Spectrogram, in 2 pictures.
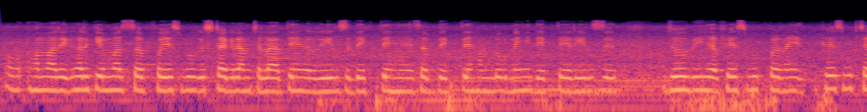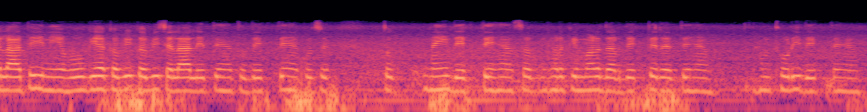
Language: Urdu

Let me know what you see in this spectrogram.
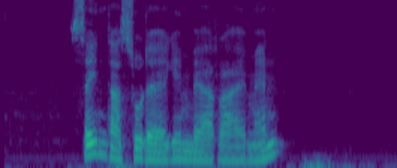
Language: Basque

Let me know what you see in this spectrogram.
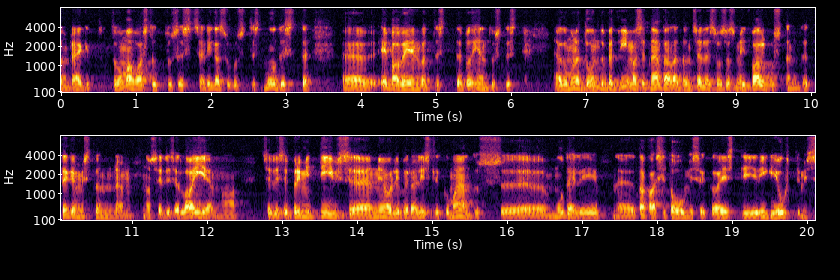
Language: Estonian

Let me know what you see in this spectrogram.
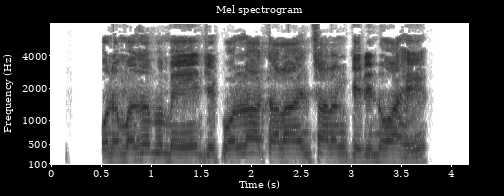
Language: Sindhi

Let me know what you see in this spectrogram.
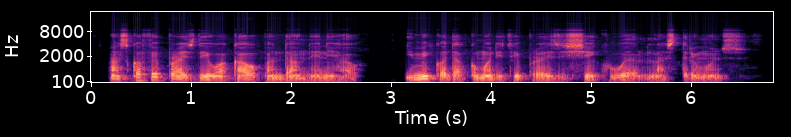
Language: Nigerian Pidgin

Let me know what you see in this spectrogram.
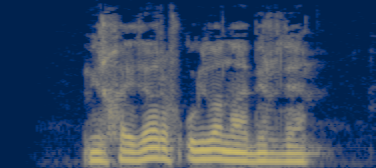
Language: Bashkir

